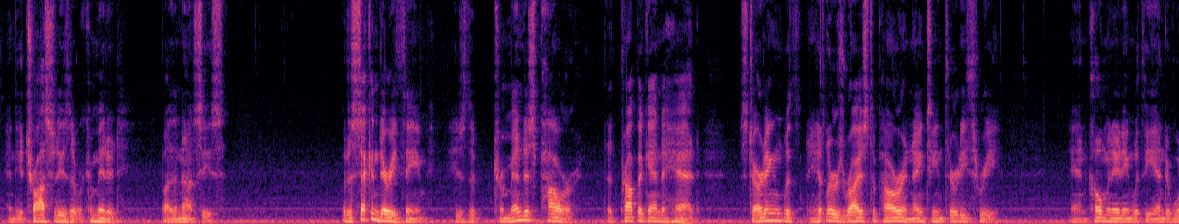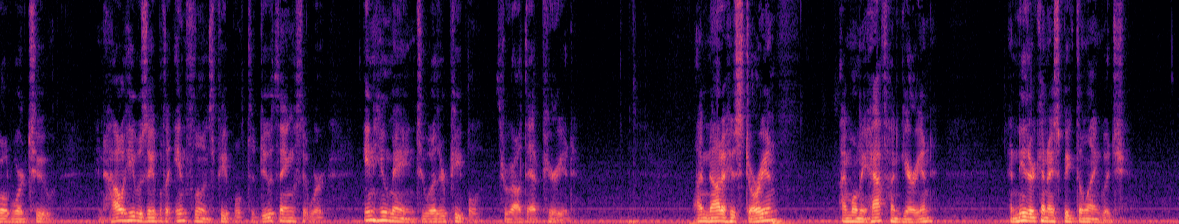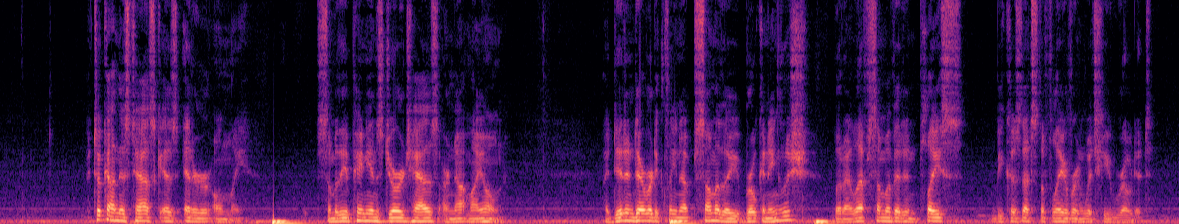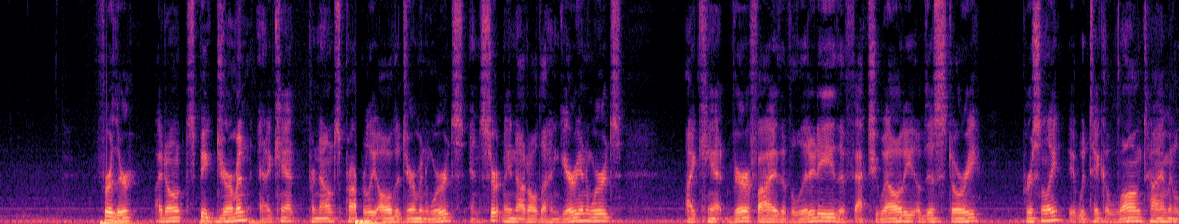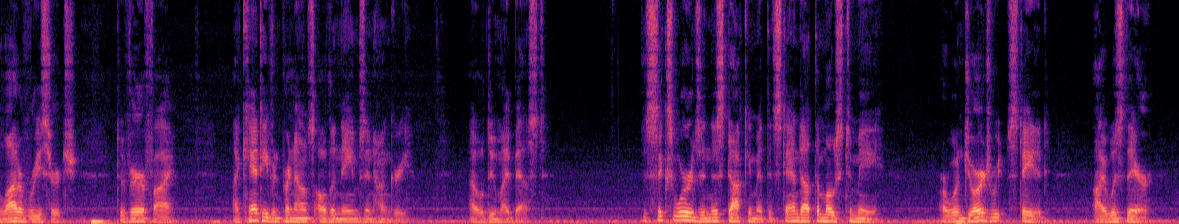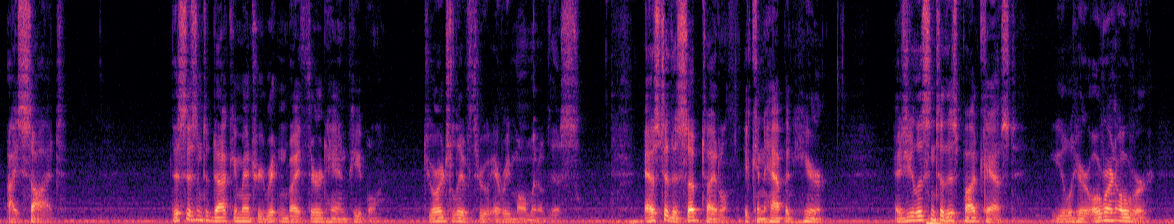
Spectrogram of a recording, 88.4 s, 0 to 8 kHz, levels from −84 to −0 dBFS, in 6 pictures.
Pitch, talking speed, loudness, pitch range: 115 Hz, 160 wpm, -18 LUFS, 105-115 Hz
